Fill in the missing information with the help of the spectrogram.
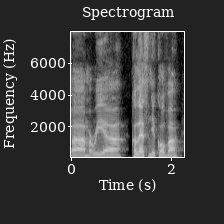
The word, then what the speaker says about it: Maria Kolesnikova: So the leadership, Maria Kolesnikova, Svetlana Tsikhanouskaya, and Veronika Stepkala, those are the three opposition leaders, and I pray that I did not butcher their names.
